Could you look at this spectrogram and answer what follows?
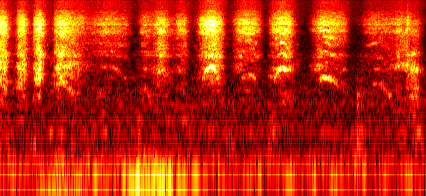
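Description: A squeegee drags chalk paste across a silk screen, making a soft, raspy scraping in several short strokes, fairly quiet and close with no talking.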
